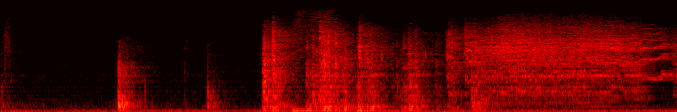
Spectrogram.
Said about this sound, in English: Let me open the door for you.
